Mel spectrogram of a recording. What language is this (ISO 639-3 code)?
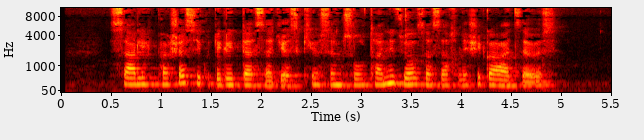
kat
